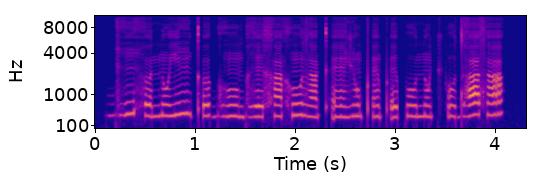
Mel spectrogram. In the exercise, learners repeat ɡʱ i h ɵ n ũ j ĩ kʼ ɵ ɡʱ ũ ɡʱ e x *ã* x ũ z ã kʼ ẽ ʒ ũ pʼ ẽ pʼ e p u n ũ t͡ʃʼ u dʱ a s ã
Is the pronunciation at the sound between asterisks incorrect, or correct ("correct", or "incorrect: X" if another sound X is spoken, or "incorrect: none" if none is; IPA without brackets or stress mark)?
correct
